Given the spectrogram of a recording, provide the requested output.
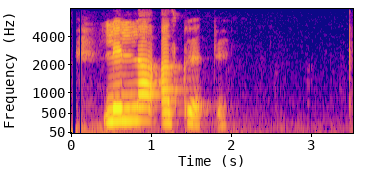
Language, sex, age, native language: Icelandic, female, 6, Icelandic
